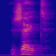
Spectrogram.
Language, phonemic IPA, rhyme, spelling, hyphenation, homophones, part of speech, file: Dutch, /ˈzɛi̯t/, -ɛi̯t, zijt, zijt, zijd, verb, Nl-zijt.ogg
- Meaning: second-person (gij) singular present indicative of zijn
